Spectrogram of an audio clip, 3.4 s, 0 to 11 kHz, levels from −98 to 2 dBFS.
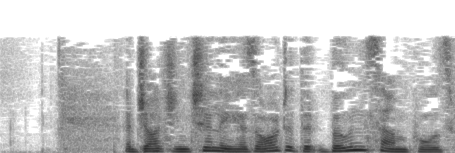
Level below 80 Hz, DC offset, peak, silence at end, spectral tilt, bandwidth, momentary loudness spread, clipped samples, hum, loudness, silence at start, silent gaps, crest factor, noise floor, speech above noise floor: -60 dBFS; under 0.1%; -6 dBFS; 0 s; -5.5 dB/octave; 8.8 kHz; 18 LU; under 0.1%; none; -21 LUFS; 0.45 s; none; 14 dB; -46 dBFS; 26 dB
